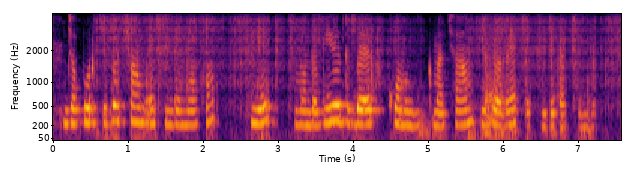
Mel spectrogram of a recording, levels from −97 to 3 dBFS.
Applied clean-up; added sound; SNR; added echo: neural mask model RNNoise.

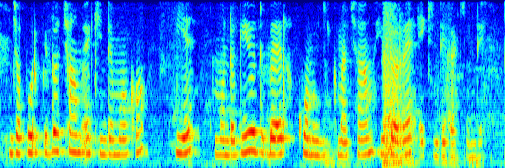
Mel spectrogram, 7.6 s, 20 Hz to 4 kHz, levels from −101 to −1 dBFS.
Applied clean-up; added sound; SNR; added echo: none; none; none; none.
